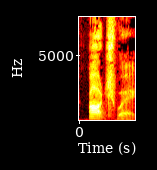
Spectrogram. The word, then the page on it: archway: anglais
